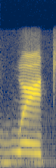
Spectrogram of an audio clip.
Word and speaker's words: worked: And the ending, this ed, since you added ed at the end, okay, it should sound like t, worked. Okay, yes, it should sound like this one, like saying worked.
